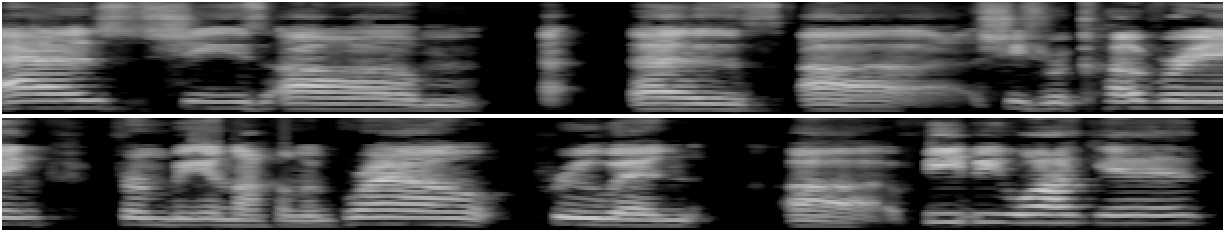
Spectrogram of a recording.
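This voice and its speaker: A woman's voice: on the low side, takes it slowly. A woman co-hosting a podcast, recapping a TV episode in casual chat and acting out lines with plenty of swearing. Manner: animated retelling with acted-out quotes, profane. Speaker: podcast co-host.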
